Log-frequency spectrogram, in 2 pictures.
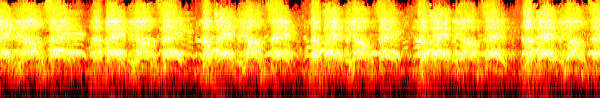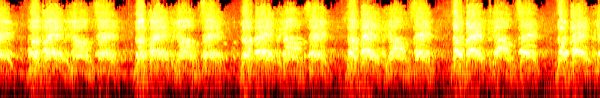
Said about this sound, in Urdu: برادران نعرہ لگائیں گے، لبائی کا یا حسین۔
